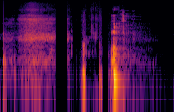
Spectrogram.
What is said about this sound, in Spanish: Ay, mira, ya está, está bostezando, está bostezando, está, está extenuado.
